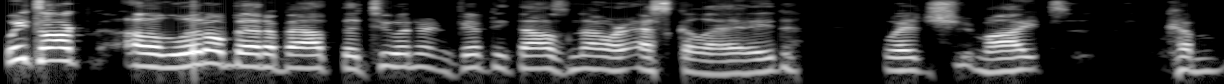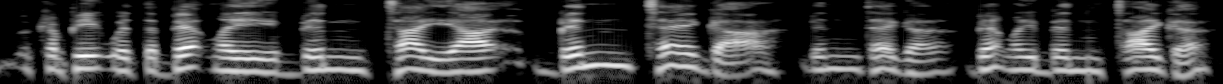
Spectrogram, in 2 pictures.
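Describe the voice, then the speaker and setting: This podcast host talks about cars in a relaxed, meandering way, frequently starting his sentences over. He speaks at a measured pace in a high-pitched voice, and the dry audio has a dull, lo-fi character.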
